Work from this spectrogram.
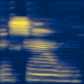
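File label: "isiewu", Nigerian Pidgin, female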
